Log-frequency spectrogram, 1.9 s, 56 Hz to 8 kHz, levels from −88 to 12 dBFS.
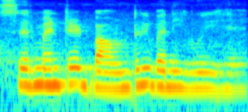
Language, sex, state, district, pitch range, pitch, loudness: Hindi, female, Bihar, Gaya, 160-195 Hz, 175 Hz, -17 LUFS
